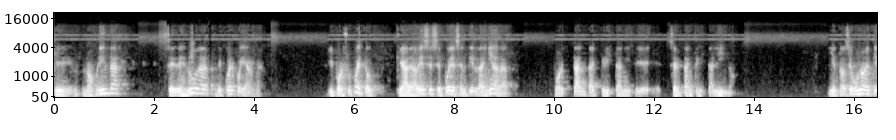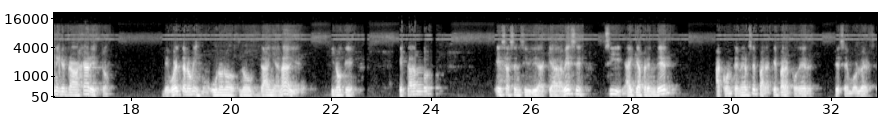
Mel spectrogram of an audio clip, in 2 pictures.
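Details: Adult male speaker (Spanish); ordinary speech.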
